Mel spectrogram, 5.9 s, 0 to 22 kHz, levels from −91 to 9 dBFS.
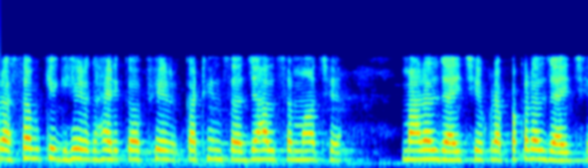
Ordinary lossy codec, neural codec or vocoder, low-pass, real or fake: Opus, 16 kbps; none; 5.4 kHz; real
